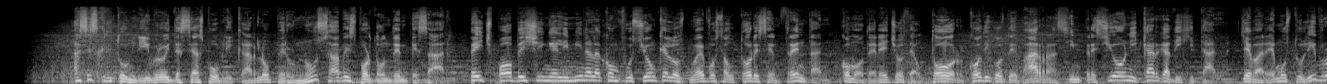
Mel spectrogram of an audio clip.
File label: spanish; PagePublishing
